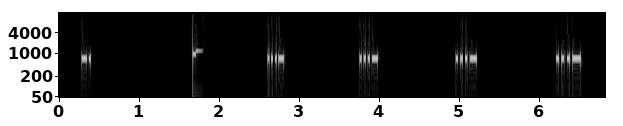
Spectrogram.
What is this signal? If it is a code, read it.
Morse code, heard as a keyed tone, about 48 wpm, spaced as for 9 wpm, 700 Hz. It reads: N VVVV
